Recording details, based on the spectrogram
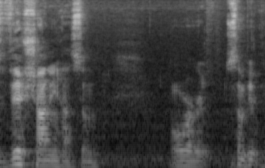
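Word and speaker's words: ושאני התם: Actually, in our in our amud it says v'shani chasam. Or some people pronounce it shani chatan.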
